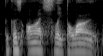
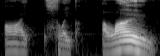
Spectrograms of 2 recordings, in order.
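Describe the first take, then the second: First: Said in the usual way. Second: I... sleep... ALONE, slow with a drawn-out, louder "alone"; slow, deliberate weight on "alone"; emphatic, spaced out. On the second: Real, not acted. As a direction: break it word by word and stretch "alone". Repeats the phrase for emphasis.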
